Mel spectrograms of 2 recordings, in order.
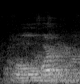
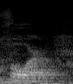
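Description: First: The word is said as two syllables. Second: The word is said as one syllable. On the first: The speaker calls it right. "There's two syllables in this word" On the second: The speaker calls it wrong. "People get very lazy and they say the English word for car, which is four"

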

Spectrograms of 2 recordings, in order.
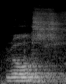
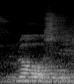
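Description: First: The s sound is voiceless, like an s. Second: The s sound is voiced, like a z. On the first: This is how an Irish speaker says it. "it isn't voiced at all. He says Rose" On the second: This is the usual English pronunciation. "in English, it's voiced, so you say Rose"

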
